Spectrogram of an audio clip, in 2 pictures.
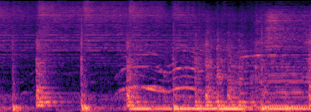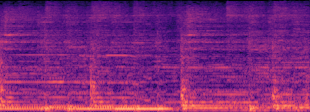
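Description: Live rock band: a drum kit plays alone for about the first second, then electric guitars and bass come back in with the drums, a lead line bending in pitch as they enter.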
